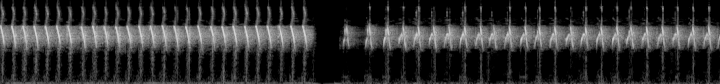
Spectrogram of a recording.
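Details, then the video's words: Bar-winged prinia (ciblek), used as a lure call to prompt singing for song-training, gives fast, dry, buzzy high-pitched notes in a steady rapid series, briefly pausing, then continuing at the same quick pace. "Pancingan Suara Ciblek Buka Paruh"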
